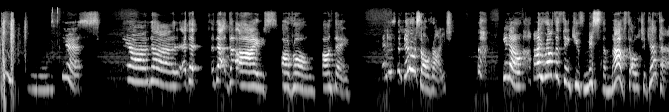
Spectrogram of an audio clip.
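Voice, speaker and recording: Woman playing a very high-voiced, languid English fop. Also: sing-song, slow, bright, forceful tone, heavily acted, poor audio. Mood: foppish, teasing. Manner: affected, languid, drawling, exclaiming. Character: foppish, witty English gentleman with a secret life.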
